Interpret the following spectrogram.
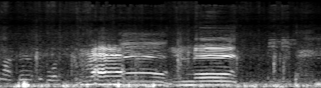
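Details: Sheep at milking bleat in a run of overlapping, wavering cries of varying pitch, some low and drawn out, others higher, over a low background hum.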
